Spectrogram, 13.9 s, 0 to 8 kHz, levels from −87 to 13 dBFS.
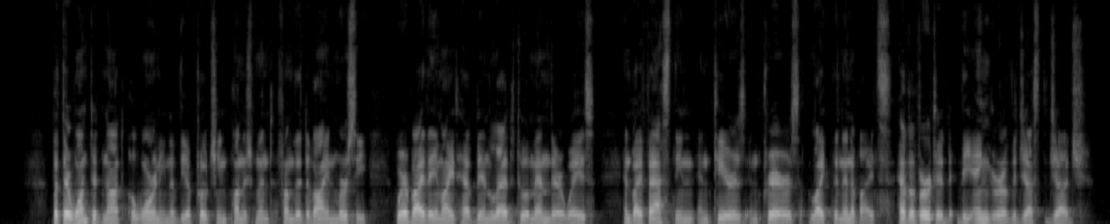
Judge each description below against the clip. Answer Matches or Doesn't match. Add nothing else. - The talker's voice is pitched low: Matches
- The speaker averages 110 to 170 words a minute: Doesn't match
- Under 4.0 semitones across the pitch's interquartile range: Matches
